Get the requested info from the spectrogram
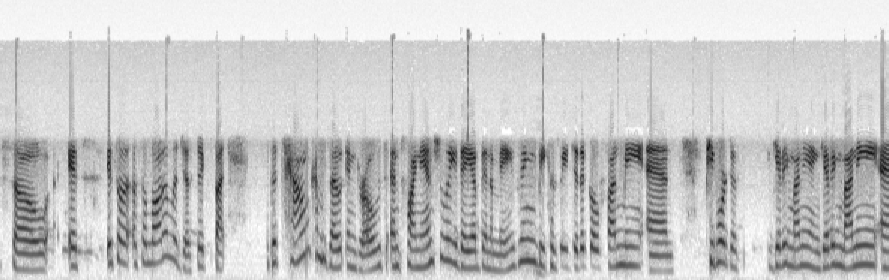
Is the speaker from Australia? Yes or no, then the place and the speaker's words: no; Canada; I think that Canadians, we've really kind of stepped up and said, hey, we're Canadian and pay attention.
